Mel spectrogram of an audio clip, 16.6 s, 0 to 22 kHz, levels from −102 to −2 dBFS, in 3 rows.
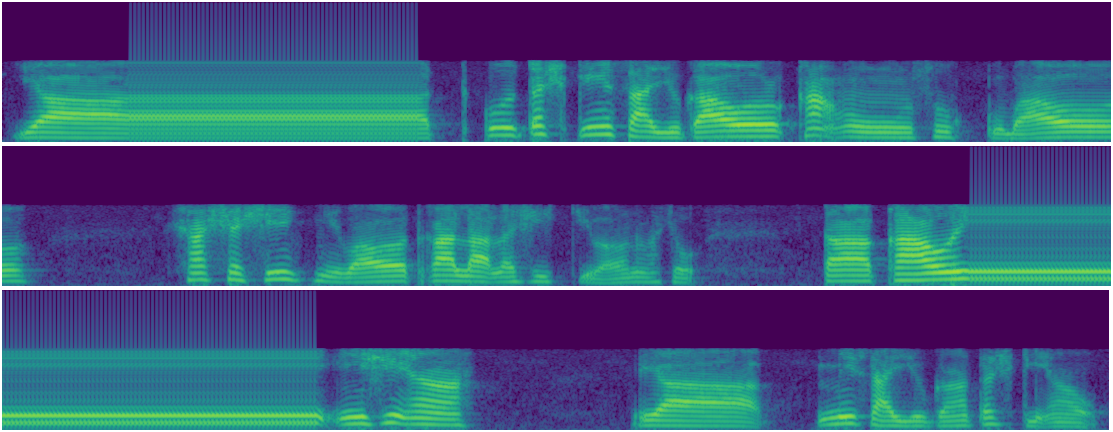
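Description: Speech with a buzzy, gravelly roughness throughout and nothing above 3.8 kHz, so it sounds dull and boxed-in. That is the GSM full-rate codec: its coarse pulse-driven excitation model blurs the voice's fine detail, which fits a 13 kbps GSM full-rate stream. From 0.64 to 2.09 s and again from 10.39 to 12.67 s, the speech collapses into a steady buzz at about 46.9 Hz. This is a system hang loop, a single 21.33 ms stretch replaying over and over, which fits a 1024-sample buffer. Once each loop ends, the speech resumes with essentially nothing missing.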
